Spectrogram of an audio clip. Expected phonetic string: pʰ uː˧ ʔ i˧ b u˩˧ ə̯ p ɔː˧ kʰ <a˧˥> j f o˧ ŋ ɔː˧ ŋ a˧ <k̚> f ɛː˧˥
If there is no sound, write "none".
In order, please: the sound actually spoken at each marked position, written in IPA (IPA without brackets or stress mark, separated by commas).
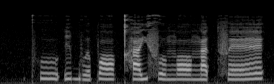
a˧˥, t̚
